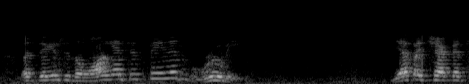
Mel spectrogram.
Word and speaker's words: RWBY: So, let's dig into the long-anticipated RWBY. Yes, I checked, that's how it's pronounced.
